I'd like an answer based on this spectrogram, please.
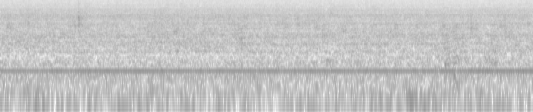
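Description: Broth simmering in a pan with pork steaks being laid back into it: a steady hiss over a steady low hum, with a faint tap about a second in.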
